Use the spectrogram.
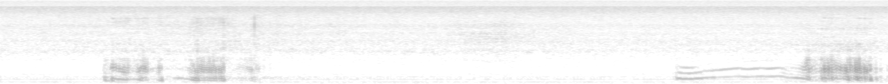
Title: My cat was snoring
